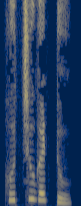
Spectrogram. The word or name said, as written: ಹುಚ್ಚುಗಟ್ಟು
